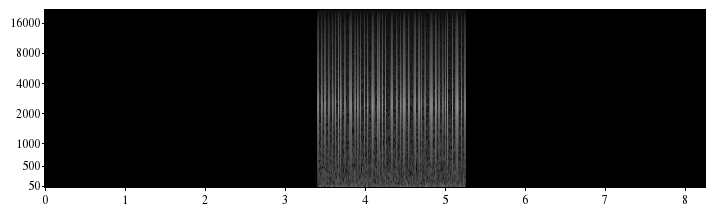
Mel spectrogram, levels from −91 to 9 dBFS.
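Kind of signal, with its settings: rain from filtered ticks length 1.85 s, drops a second 25, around 2.4 kHz, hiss -20 dB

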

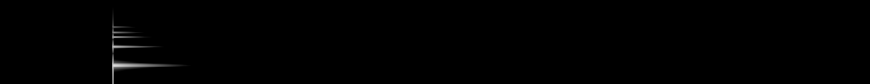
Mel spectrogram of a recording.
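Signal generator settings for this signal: metal hit plate, lowest mode 891 Hz, decay 0.69 s, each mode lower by 7 dB, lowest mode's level -6.5 dB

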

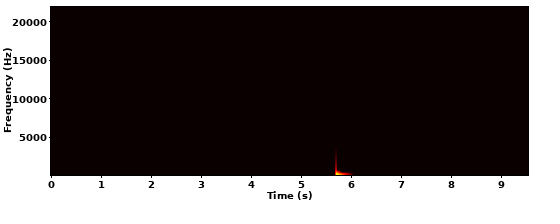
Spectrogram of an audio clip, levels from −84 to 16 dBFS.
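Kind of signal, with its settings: glass hit bell, lowest mode 101 Hz, decay 0.29 s, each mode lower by 6 dB, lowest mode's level -7 dB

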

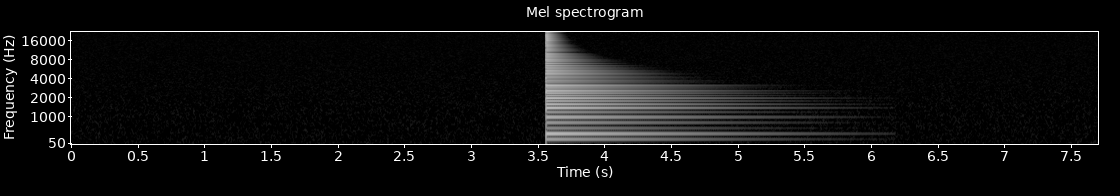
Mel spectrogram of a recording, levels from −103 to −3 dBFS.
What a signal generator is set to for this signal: plucked string G3, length 2.62 s, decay 2.72 s, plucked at 0.35, medium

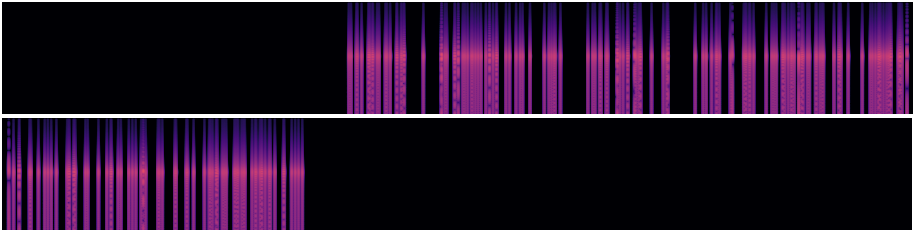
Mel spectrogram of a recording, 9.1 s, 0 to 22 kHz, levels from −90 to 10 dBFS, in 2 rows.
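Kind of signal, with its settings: random clicks 51 per s -11 dBFS 4.35 s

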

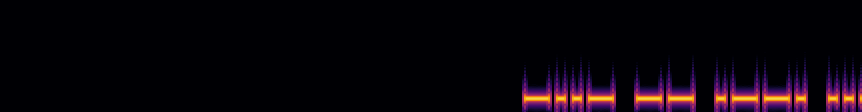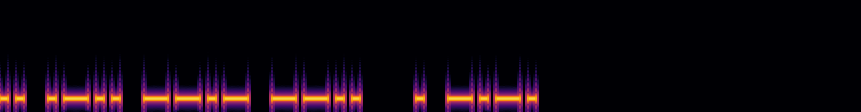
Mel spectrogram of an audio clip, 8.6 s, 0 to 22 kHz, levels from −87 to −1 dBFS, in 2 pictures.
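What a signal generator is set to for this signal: Morse "XMPHLQZ EC" 30 wpm 492 Hz -9.5 dBFS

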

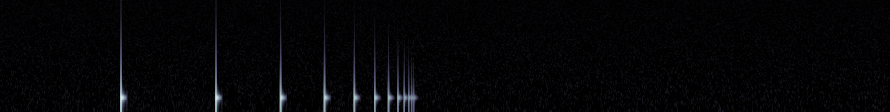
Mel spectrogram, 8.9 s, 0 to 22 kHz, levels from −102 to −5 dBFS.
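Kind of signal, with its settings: bouncing ball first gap 0.95 s, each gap 0.68, 404 Hz, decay 58 ms -6.5 dBFS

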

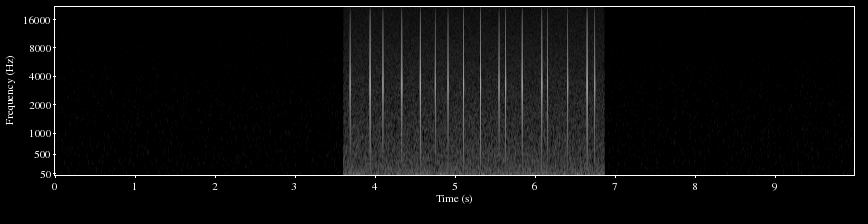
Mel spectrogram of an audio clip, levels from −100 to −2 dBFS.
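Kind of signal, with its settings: rain from filtered ticks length 3.26 s, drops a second 5.6, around 3.2 kHz, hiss -21.5 dB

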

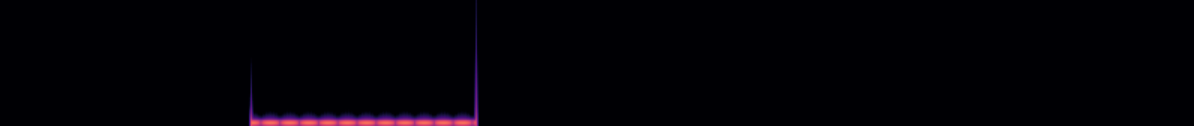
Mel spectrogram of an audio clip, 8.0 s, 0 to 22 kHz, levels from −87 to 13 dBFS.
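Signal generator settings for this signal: beating tones 118 Hz, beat 7.8 Hz, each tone -23 dBFS 1.50 s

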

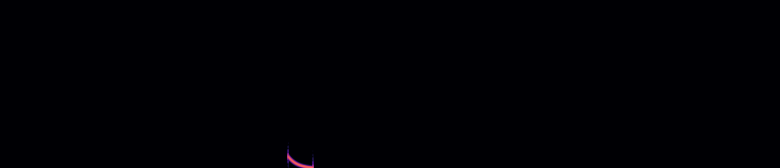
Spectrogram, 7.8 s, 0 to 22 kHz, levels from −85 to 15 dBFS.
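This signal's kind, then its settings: laser zap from 1.6 kHz, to 100 Hz, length 0.25 s sine, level -19 dB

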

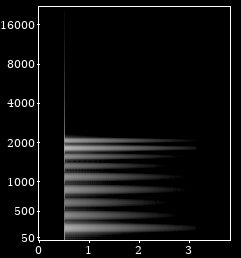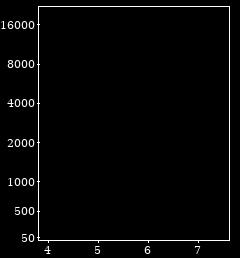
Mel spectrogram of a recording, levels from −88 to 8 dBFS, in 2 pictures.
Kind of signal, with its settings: stretched partials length 2.64 s, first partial 214 Hz, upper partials -13/-18/-9/-10.5/-18/-11.5/4.5/-3 dB, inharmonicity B 0.002, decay 2.66 s, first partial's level -23 dB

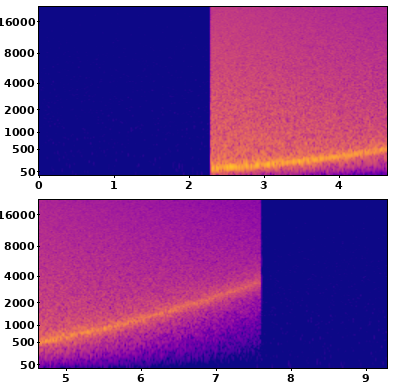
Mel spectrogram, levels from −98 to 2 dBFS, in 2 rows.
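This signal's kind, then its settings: swept filtered noise pink, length 5.31 s highpass, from 110 Hz, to 3.5 kHz, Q 12, exponential, gain ramp -17 dB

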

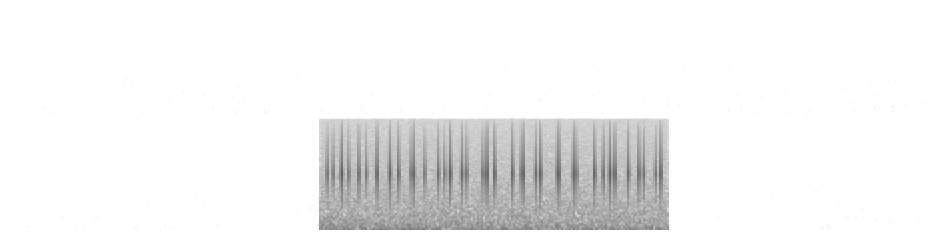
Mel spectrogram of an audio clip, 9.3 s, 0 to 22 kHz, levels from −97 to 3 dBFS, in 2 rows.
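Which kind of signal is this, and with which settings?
rain from filtered ticks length 1.74 s, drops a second 22, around 3.3 kHz, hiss -13 dB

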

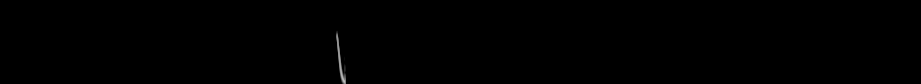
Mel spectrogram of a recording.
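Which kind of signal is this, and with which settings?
laser zap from 4.1 kHz, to 94 Hz, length 0.08 s sine, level -16 dB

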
